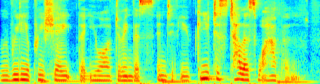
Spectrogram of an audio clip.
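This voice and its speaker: Lively intonation carries over noticeable background noise. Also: woman, fairly low pitch for a woman. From Philippines. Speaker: TV presenter, journalist and voiceover artist. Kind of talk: interviewing and presenting segments.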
